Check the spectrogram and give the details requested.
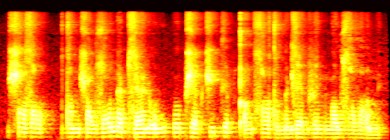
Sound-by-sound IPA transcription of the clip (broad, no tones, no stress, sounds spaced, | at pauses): ʃ i zˤ i | dˤ ə˞ n ʃ ɒ w zˤ o n æ b z æ ɳ o w | o b ʒ æ b t͡ʃ i b ð i b qʼ ɛ n sˤ ə˞ dˤ o n i ɳ z ɛ b v ɛ n ŋ ɒ w z i ðˤ ɛ n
